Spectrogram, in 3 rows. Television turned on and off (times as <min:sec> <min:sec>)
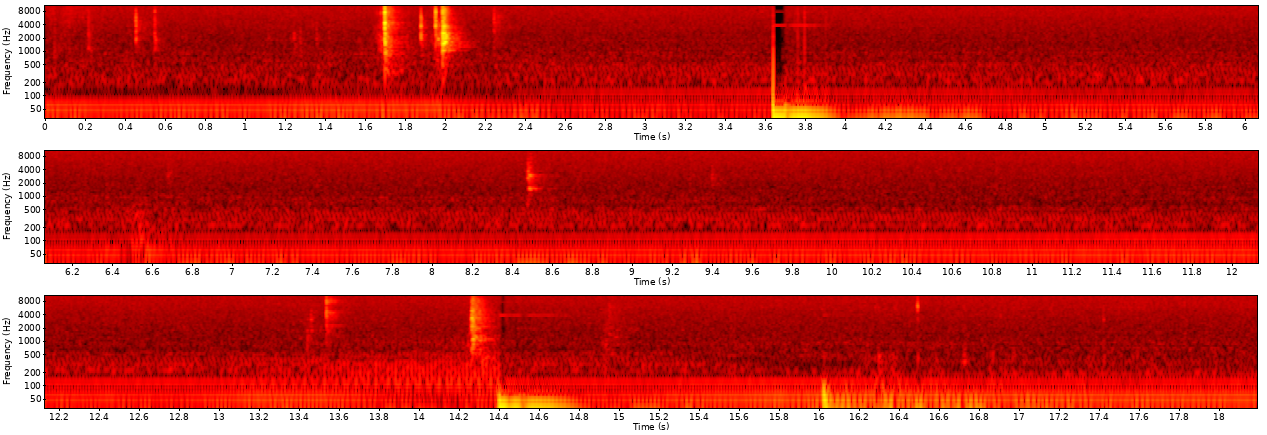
0:03.6 0:14.8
